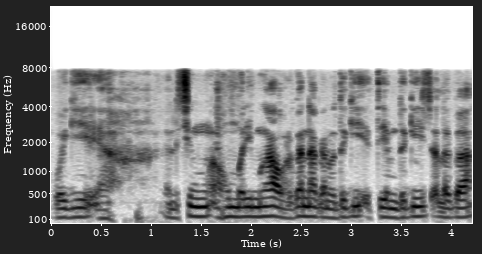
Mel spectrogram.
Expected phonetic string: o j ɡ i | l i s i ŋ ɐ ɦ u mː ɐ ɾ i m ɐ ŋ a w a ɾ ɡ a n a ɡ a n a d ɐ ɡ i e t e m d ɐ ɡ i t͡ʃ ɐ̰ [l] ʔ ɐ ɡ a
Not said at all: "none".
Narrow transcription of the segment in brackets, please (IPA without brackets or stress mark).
l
